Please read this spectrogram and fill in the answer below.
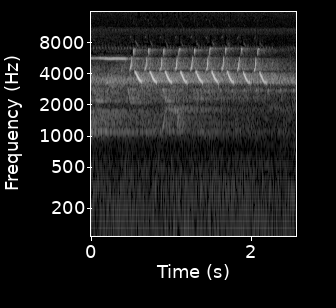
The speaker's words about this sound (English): And uplifting singers such as pinewood sparrows enliven the forest during the day.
